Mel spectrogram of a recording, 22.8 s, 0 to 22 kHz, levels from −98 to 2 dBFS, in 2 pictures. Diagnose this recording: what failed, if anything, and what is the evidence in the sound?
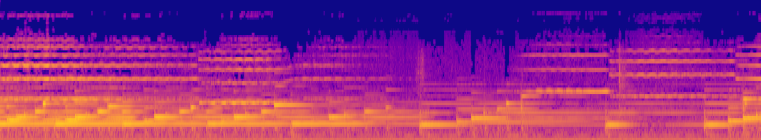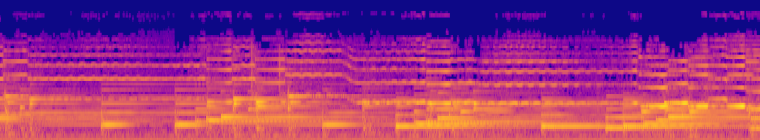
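Nothing failed; no faults heard.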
